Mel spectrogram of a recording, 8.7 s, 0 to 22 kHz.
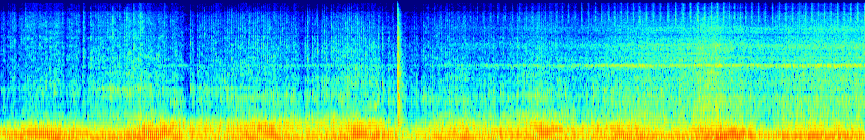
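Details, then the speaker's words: BMW E30 with hard starting/flooding issues and gauges wandering until warm; idle rises and falls about once a second, an uneven hunting surge with slight stutter, then loping like a cam; cause unknown, owner asking for insight. "Here it kind of sounds like it's surging a little. So if anybody knows what would cause that, it's like it's stuttering, like up, and like it's got a now it's loping."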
